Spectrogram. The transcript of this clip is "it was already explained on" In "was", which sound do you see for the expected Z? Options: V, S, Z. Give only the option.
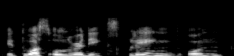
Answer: S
